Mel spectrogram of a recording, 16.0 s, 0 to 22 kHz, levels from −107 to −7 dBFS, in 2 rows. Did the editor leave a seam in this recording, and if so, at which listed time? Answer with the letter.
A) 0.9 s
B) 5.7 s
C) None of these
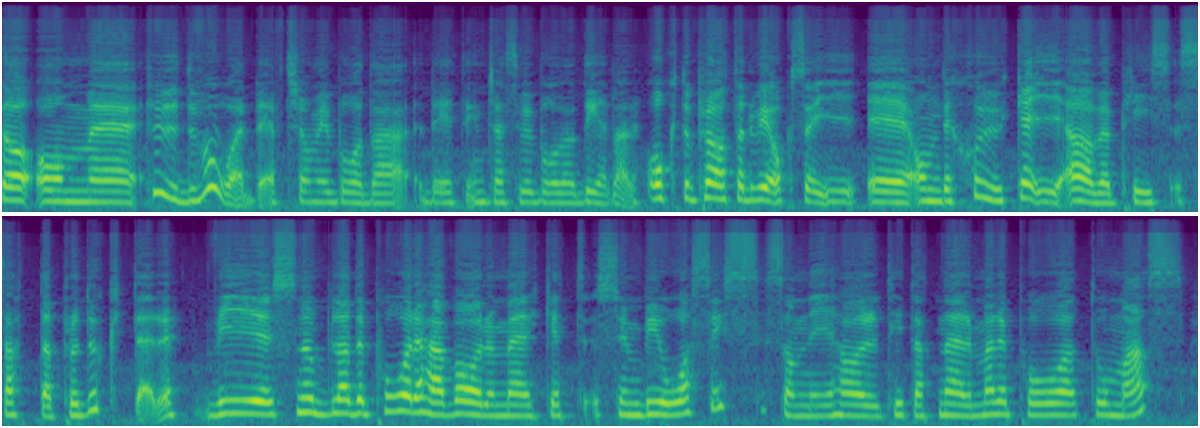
C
